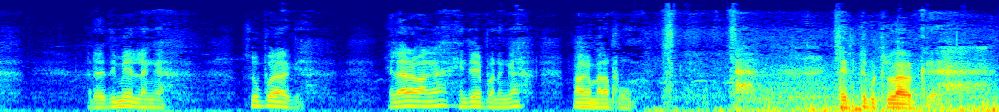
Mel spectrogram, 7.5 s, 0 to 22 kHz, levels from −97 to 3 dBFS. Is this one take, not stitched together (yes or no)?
no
